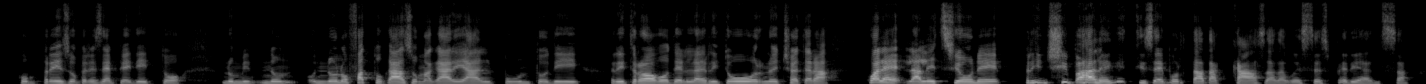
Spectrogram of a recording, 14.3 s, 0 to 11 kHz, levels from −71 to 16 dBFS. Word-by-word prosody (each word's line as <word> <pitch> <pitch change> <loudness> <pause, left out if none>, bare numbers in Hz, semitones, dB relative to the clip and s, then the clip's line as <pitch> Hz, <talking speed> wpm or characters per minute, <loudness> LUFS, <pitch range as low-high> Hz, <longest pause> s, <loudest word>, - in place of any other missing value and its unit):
compreso, 200 0 -4
per 185 - -7
esempio 185 +1 -5
hai 175 - -7
detto: 175 -1 -6 0.4
"Non 195 -1 -4
mi 190 +1 -5
non 195 -2 -5
o - - -12
non 210 +2 -2
ho 215 - 0
fatto 220 0 0
caso 205 0 +4
magari 190 0 +1
al 180 -1 -1
punto 185 0 -8
di 185 0 -2 0.3
ritrovo 190 0 +3
del 180 -1 -1
ritorno", 195 +1 +1
eccetera. 190 -1 0 0.4
Qual 245 -2 +6
è 210 -4 +5
la 205 +1 +5
lezione 205 -1 +1
principale 230 -2 +4
che 385 +7 -7
ti 220 - -6
sei 210 +1 -1
portata 200 -1 0
a 185 - -12
casa, 175 -1 +1
da 170 0 -7
questa 175 +3 -7
esperienza? 175 0 -8
195 Hz, 145 wpm, -25 LUFS, 185-205 Hz, 0.4 s, Qual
